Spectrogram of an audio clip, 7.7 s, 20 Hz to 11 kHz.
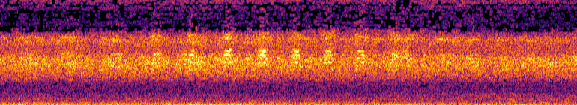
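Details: A steady, hissing wall of cicada song fills Miraesarang Park in August 2021, a continuous high whine without pauses, over a faint low background hum.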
